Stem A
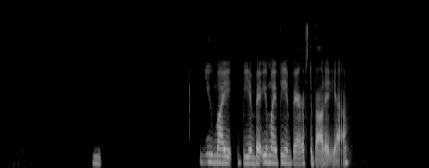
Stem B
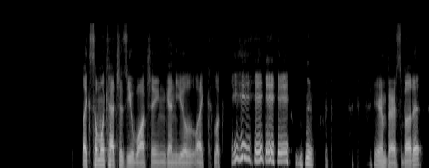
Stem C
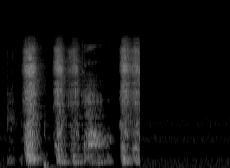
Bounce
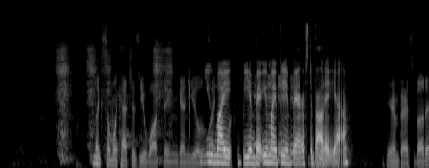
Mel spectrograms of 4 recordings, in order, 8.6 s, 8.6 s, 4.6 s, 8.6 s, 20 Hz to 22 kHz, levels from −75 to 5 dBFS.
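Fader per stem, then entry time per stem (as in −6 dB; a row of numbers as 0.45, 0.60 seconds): +2.5, −14.0, −13.5 decibels; 0.00, 0.25, 0.65 seconds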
